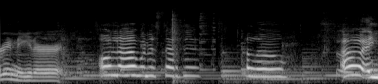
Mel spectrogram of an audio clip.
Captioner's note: speaking Spanish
